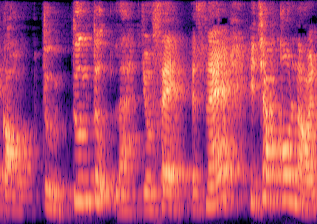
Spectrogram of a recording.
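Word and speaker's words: 女性: Mình sẽ đọc là jose.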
